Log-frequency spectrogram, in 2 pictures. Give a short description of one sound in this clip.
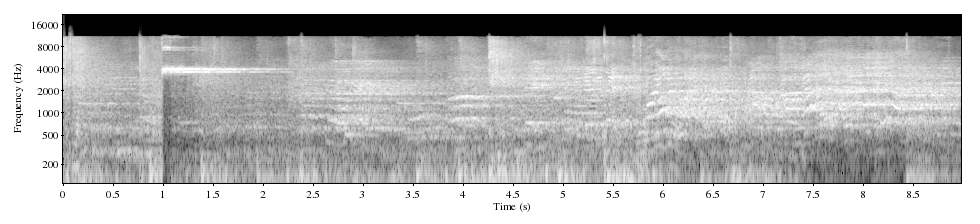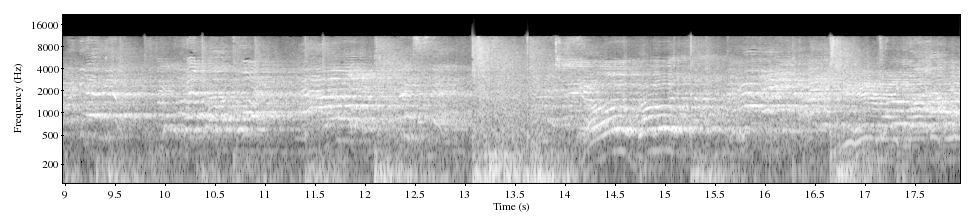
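A volleyball is hit with sharp slaps.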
